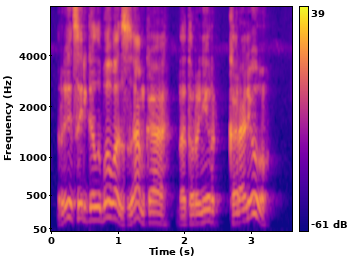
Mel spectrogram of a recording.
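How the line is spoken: Servant shouting. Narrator (Russian): прокричал слуга

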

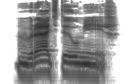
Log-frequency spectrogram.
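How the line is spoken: Scoffing snort. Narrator (Russian): хмыкнул Фиери

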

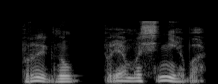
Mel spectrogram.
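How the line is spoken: Hoarse rasp. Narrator (Russian): прохрипел человек

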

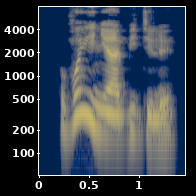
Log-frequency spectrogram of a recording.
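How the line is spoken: Sad smiling tone. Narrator (Russian): грустно улыбнулся Лэнс

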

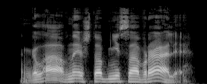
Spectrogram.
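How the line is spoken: Grumbling. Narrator (Russian): проворчал Гринальф

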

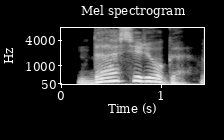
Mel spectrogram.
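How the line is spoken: Sighing. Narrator (Russian): вздохнул Коля

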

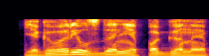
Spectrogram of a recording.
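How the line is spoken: Grumbling. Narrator (Russian): проворчал тот

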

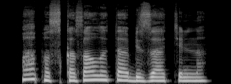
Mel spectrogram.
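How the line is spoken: Sighing. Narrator (Russian): вздохнула Светлана

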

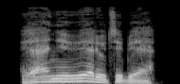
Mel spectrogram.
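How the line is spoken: Sudden growl. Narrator (Russian): прорычал вдруг Ританин

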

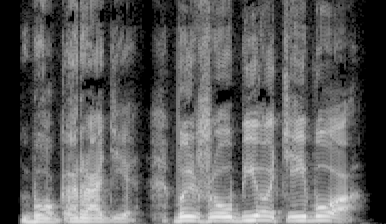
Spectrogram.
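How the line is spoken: Shouting. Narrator (Russian): закричал он

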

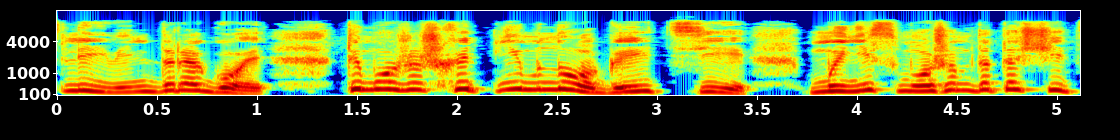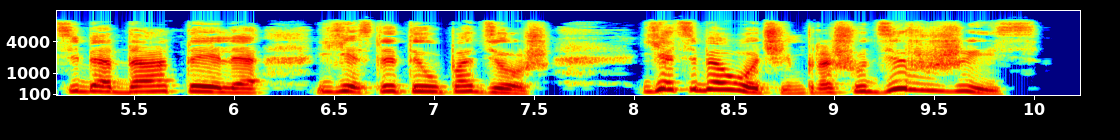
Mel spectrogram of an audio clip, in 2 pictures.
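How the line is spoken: Tearful pleading. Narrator (Russian): Джастина со слезами взмолилась

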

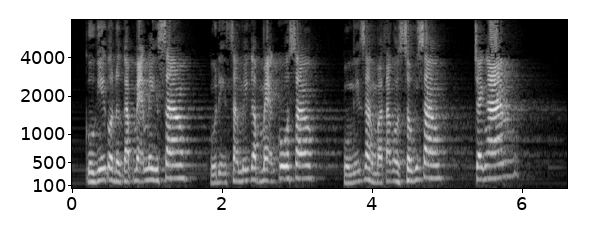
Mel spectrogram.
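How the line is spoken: Screaming triumphantly. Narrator (Vietnamese): Ổn Nú Khiên được thế cả gào lên

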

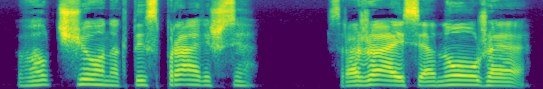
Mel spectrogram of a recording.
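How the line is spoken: Two voices thundering together. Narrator (Russian): Два голоса прогремели хором, и оба принадлежали лордам Эле

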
